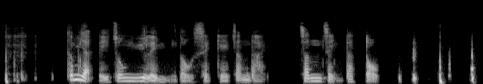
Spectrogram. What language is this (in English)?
Cantonese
